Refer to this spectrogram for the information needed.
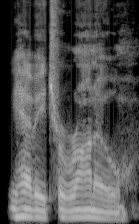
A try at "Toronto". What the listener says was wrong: You said it right the first time. Don't pronounce that last T.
